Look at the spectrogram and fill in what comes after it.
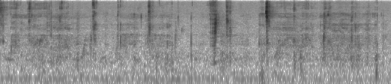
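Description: Close-miked chewing of a fried fish sandwich: soft, scattered wet mouth clicks and smacks, with a couple of sharper clicks a little past halfway.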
